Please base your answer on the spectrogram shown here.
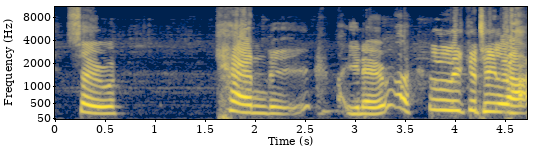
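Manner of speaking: very slow, loud, booming voice placed at back of throat. Demonstrating where a voice sits, talking from back of throat. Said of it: "so if I talk from that krr".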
